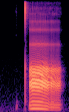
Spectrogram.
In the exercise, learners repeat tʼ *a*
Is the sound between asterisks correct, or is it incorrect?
correct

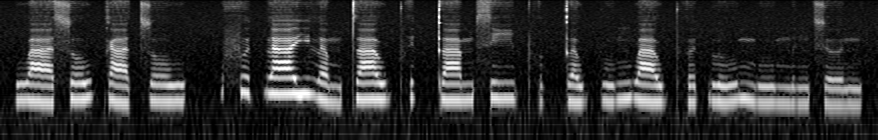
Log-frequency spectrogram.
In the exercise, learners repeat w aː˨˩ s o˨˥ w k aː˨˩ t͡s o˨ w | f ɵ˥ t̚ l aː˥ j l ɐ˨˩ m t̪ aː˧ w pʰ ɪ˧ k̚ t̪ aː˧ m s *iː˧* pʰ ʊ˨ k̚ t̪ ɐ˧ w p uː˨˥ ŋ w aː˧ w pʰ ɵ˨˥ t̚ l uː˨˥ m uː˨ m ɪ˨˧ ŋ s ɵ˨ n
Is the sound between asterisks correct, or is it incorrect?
correct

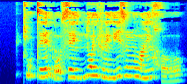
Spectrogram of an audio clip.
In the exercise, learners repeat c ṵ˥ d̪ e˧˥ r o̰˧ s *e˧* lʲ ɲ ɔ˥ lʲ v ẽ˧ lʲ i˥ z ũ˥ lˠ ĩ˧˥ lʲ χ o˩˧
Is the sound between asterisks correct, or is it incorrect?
correct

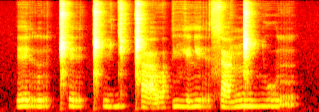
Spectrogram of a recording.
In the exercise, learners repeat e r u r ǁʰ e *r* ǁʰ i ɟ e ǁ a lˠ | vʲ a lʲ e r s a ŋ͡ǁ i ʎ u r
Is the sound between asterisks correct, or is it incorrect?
correct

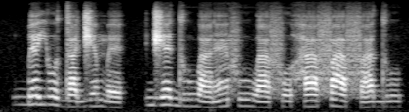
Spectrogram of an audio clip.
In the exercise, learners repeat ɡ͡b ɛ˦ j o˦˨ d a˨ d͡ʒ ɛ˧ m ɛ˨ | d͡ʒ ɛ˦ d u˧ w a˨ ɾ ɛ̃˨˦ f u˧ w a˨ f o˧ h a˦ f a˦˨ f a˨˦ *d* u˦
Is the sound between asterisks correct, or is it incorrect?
correct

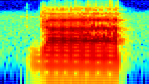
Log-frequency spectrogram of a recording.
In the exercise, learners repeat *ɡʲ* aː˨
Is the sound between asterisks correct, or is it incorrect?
incorrect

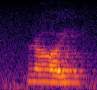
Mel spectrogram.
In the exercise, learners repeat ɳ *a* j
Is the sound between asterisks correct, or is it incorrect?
incorrect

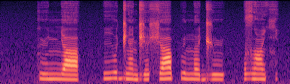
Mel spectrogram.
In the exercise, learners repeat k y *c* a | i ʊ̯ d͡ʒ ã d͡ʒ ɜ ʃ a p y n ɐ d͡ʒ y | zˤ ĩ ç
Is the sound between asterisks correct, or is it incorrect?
incorrect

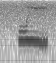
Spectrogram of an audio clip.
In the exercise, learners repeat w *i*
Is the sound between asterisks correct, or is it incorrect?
correct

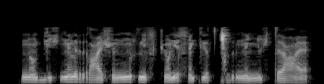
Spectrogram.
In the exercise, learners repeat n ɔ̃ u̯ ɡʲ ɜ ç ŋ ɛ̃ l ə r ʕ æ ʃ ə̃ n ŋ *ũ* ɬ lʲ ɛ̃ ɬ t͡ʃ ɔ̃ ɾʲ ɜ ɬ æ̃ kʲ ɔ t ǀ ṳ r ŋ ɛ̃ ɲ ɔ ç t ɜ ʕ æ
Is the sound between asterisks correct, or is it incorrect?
correct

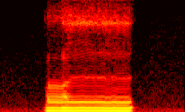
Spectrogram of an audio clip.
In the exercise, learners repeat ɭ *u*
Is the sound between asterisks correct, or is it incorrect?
incorrect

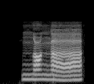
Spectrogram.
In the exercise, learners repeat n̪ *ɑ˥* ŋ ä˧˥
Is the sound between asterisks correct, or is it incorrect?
correct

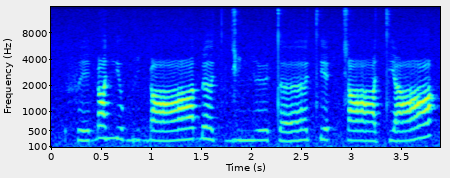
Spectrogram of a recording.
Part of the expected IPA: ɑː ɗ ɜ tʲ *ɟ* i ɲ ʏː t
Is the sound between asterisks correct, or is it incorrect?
correct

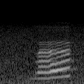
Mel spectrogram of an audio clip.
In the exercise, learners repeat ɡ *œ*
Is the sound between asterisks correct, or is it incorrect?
correct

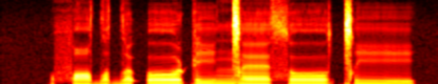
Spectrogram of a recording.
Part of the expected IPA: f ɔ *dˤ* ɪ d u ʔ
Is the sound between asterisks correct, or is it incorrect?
correct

